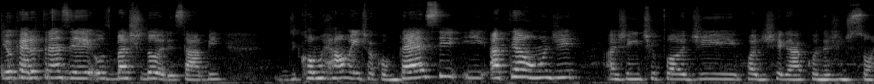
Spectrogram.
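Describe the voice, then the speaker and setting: Her pitch is high for a woman. She speaks at a moderate pace with ordinary pitch variation. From Brazil, interior of São Paulo state (Sumaré). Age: 20s. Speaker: makeup artist vlogger. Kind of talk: personal vlog. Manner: hesitant, many fillers.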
